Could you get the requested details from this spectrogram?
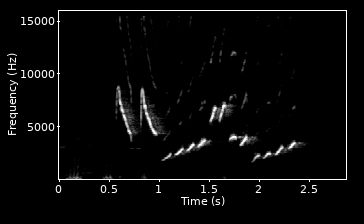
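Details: Brown-chested jungle flycatcher singing to seek a rival: a quick run of high, sharply descending whistled slurs, then a string of short, rising, buzzy notes stepping lower, about a dozen notes in two seconds.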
